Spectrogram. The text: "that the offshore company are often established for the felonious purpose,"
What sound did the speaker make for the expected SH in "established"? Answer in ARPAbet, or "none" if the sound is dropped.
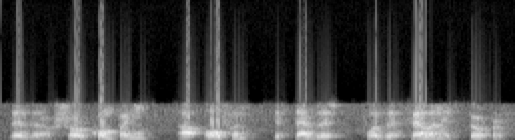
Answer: SH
